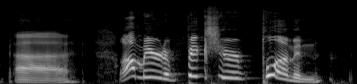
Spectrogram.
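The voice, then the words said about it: Goofy character voice. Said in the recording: “That's my goofy impression.”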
